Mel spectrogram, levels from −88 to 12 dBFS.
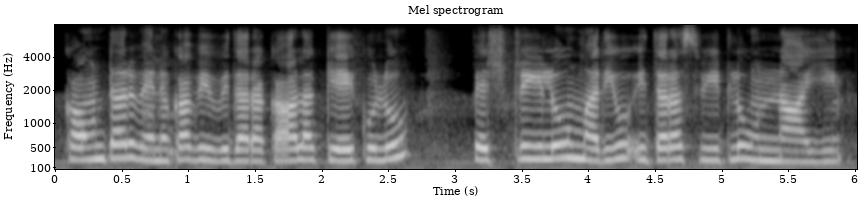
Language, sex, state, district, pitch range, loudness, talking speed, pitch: Telugu, female, Telangana, Hyderabad, 235-265 Hz, -14 LUFS, 100 wpm, 250 Hz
